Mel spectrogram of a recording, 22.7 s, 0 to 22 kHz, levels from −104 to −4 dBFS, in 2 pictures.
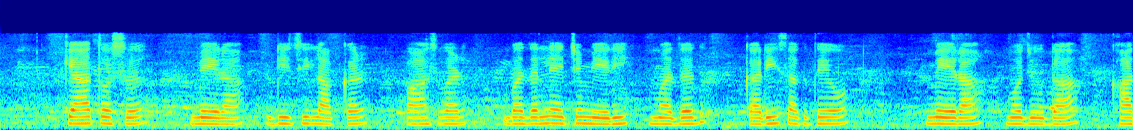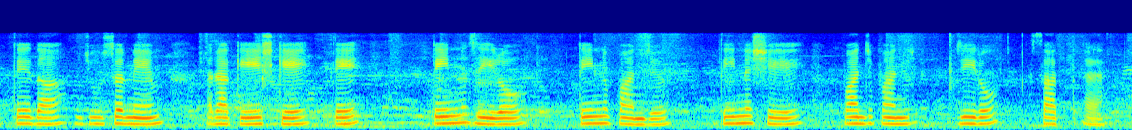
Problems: constant background noise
